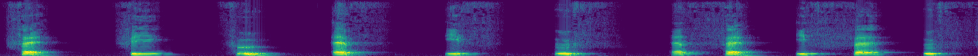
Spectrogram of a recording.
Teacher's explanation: f harfi üst ön dişlerin alt dudağa bastırılması ile çıkar ince bir harftir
